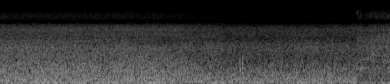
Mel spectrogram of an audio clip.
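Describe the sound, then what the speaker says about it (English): Rushing creek water and a waterfall at Brice Creek, a loud, steady broadband roar close by with no pauses and no voices. "Oh, rushing water right there."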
